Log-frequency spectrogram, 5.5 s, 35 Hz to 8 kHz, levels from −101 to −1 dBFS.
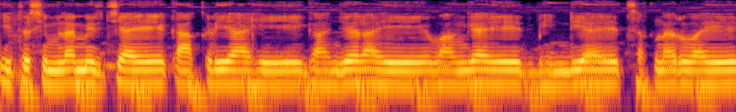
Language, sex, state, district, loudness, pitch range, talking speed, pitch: Marathi, male, Maharashtra, Gondia, -14 LUFS, 130-135 Hz, 140 wpm, 130 Hz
